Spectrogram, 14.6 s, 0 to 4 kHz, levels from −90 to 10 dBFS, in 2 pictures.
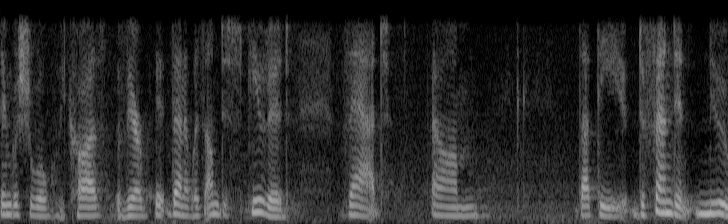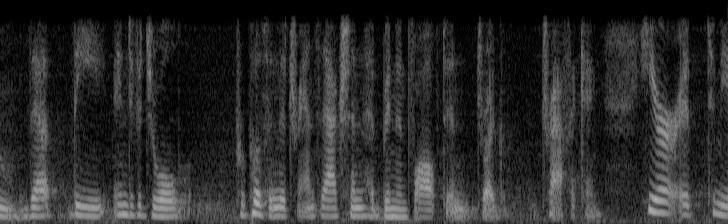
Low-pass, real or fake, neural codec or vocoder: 3.6 kHz; fake; codec, 16 kHz, 0.5 kbps, X-Codec, HuBERT features, trained on LibriSpeech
